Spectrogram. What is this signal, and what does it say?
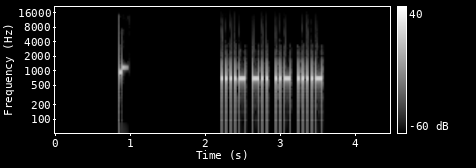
Morse code, heard as a keyed tone, about 40 wpm, 700 Hz. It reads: 4DU4
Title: All Cut Numbers - 4-Digit 40wpm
